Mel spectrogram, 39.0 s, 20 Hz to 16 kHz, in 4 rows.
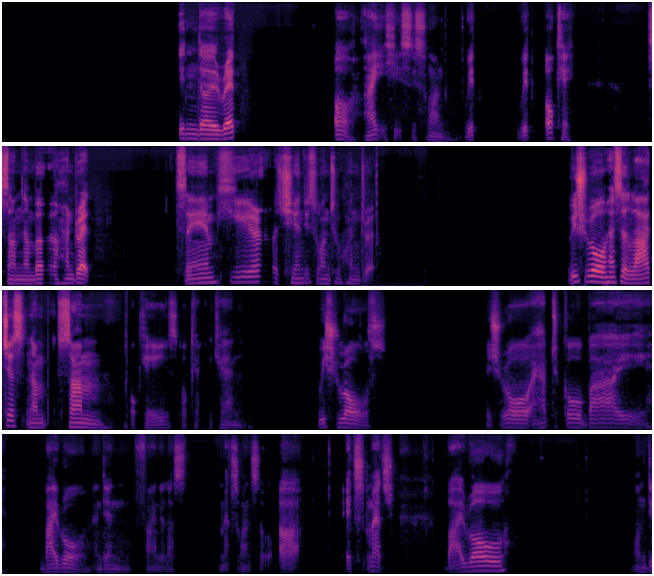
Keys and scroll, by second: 5.4 ,, 6.3 Right, 6.7 Right, 6.9 Right, 7.7 Tab, 15.2 0, 15.4 Right, 15.5 Right, 15.7 Right, 16.6 Tab, 21.5 =, 33.5-36.2 typing, 36.3 Tab, 37.8 ctrl+v, 37.8 ctrl+b, 38.4-39.0 typing.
